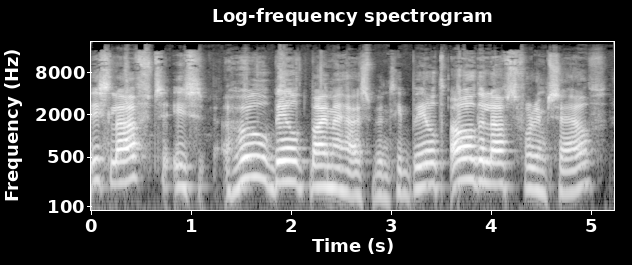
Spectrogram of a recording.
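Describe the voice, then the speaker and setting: At a fairly slow pace, a woman with a Dutch accent speaks in a medium-pitched voice with lively intonation. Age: 60s. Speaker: pigeon fancier. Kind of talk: casual chat. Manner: halting.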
